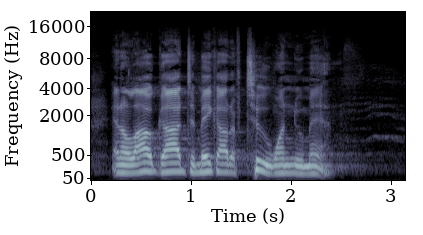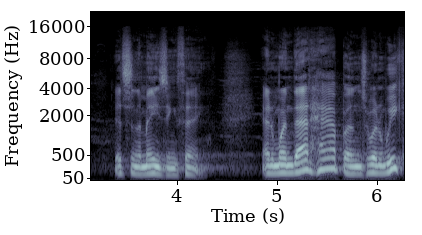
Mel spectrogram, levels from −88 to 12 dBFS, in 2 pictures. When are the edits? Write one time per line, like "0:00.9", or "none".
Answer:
none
